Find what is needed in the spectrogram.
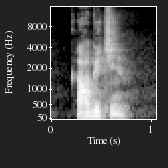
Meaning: arbutin
- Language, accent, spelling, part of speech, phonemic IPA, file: French, France, arbutine, noun, /aʁ.by.tin/, LL-Q150 (fra)-arbutine.wav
